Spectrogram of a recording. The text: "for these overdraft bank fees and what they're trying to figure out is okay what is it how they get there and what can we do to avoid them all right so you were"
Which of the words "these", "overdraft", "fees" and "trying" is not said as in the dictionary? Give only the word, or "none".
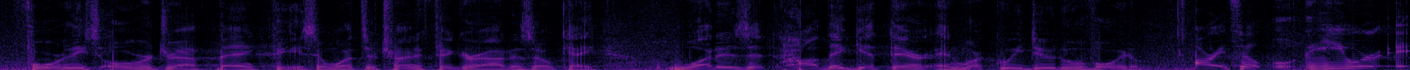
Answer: fees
